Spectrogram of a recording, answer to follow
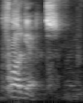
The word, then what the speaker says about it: forget: फॉरगेट, ध्यान दीजिए इसमें आर को साइलेंट कंडीशन में बोला जाता है हल्का सा।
